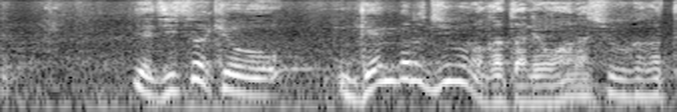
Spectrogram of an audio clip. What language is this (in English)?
Japanese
